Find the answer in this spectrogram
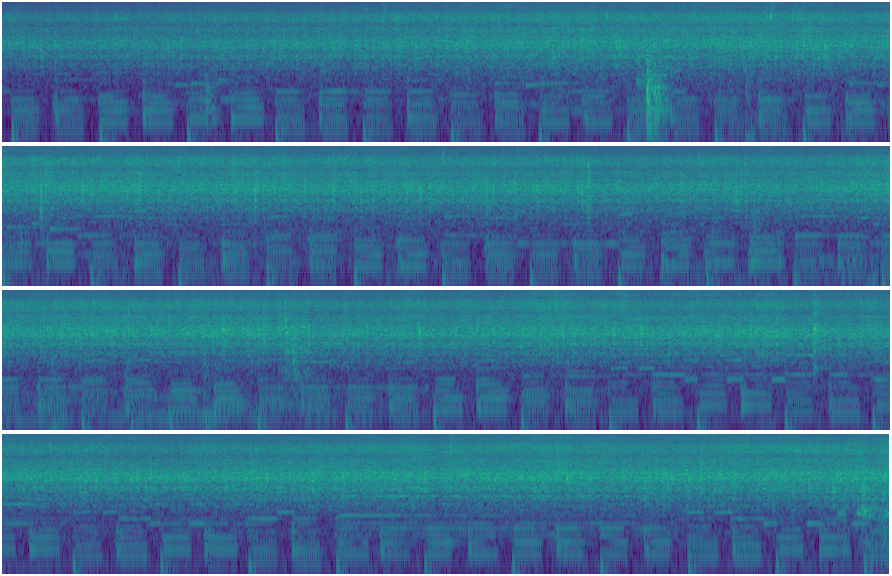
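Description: Pork belly and cabbage sizzling steadily in a frying pan over high heat, left undisturbed so the cabbage browns, with a few sharp clicks along the way.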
